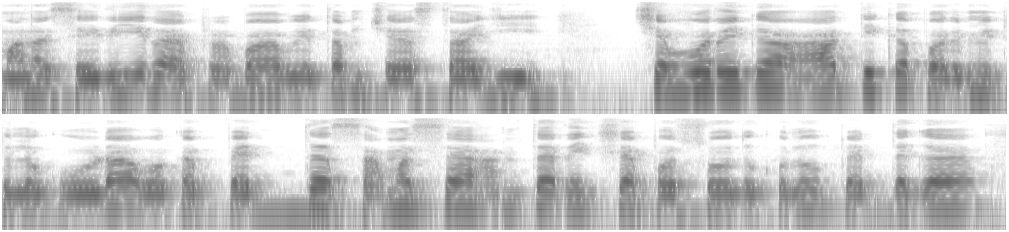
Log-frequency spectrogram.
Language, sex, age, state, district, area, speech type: Telugu, male, 30-45, Andhra Pradesh, Kadapa, rural, spontaneous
